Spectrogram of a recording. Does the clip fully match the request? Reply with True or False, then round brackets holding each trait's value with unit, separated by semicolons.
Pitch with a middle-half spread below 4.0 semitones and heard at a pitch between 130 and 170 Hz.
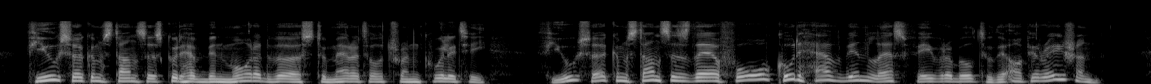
False (5.2 semitones; 140 Hz)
